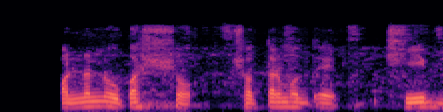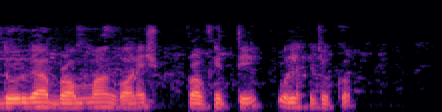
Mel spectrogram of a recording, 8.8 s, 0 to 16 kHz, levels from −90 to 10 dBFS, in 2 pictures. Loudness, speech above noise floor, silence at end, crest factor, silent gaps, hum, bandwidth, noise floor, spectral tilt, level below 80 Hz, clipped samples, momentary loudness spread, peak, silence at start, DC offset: -22 LUFS; 52 dB; 0.95 s; 18 dB; none; none; 7.8 kHz; -73 dBFS; -6 dB/octave; -62 dBFS; under 0.1%; 12 LU; -4 dBFS; 0.6 s; under 0.1%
